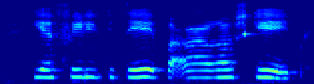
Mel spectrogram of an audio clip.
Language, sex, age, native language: Icelandic, male, 7, Icelandic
